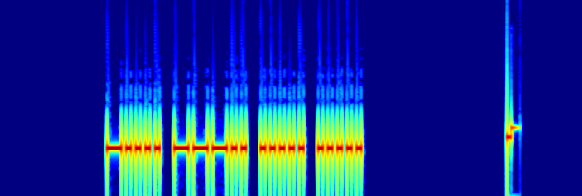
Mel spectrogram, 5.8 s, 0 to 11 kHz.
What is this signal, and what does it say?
Morse code, heard as a keyed tone, about 25 wpm, 700 Hz. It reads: 6855
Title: Common Cut Numbers - 4-Digit 25wpm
